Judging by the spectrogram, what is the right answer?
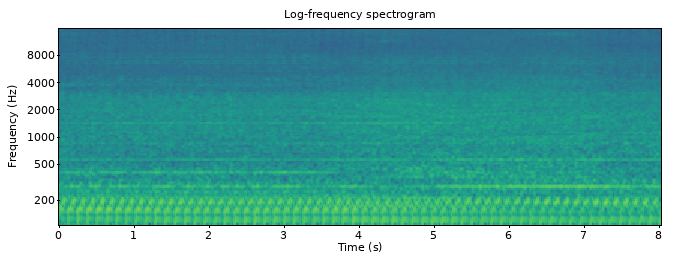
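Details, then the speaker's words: Budget Mercedes-Benz project, first run after cleaning corroded terminals, no exhaust fitted: loud, raw, rapid even popping at idle with heavy low rumble and no muffling; loud idle with no exhaust. "so see what it sounds like yeah it's loud no exhaust yeah here goes nothing"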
